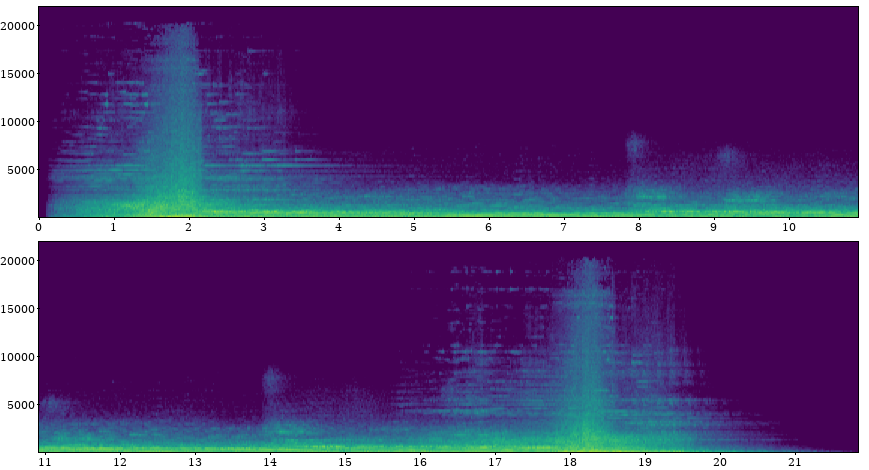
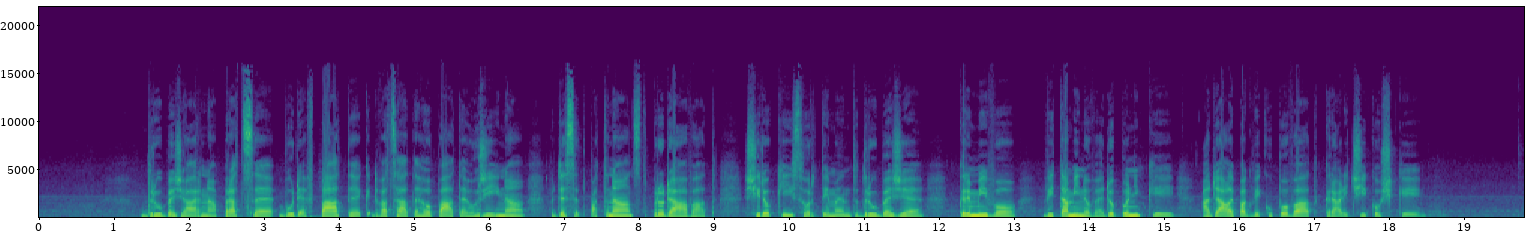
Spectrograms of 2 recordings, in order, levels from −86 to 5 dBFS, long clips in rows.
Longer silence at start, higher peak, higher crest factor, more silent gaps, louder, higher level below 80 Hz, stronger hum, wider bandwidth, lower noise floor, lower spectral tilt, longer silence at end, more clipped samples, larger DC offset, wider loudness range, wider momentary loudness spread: second, 0.3 s vs 1.35 s; about the same, 0 dBFS vs 0 dBFS; about the same, 16 dB vs 16 dB; neither; about the same, -18 LUFS vs -16 LUFS; first, -22 dBFS vs -40 dBFS; neither; about the same, 13.5 kHz vs 13.5 kHz; first, -73 dBFS vs -50 dBFS; first, -7.5 dB/octave vs -5.5 dB/octave; first, 1.55 s vs 1.3 s; neither; neither; about the same, 5 LU vs 4 LU; second, 8 LU vs 11 LU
